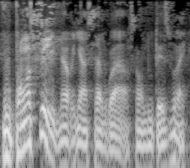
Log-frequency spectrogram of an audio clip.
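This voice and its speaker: A low-voiced, courteous police commissioner. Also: male voice, big pitch swings, a little mellow, full character voice. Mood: probing. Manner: formal, polite, measured questioning. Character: courteous, patient, probing male police commissioner. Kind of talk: old French radio mystery acting. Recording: dull, noisy old radio drama recording.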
